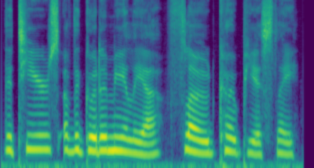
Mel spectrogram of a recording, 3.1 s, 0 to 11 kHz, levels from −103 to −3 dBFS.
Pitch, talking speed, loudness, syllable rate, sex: 220 Hz, 155 wpm, -17 LUFS, 4.5 syllables/s, female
